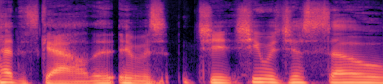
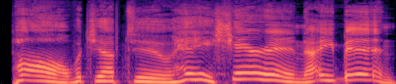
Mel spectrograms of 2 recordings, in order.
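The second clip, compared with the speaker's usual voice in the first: much higher, friendly calls to each passer-by; bubbly greeting imitation; 11 semitones higher than usual. Retelling a coworker greeting airport staff, high and friendly. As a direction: chirp the names out like she knows everyone.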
